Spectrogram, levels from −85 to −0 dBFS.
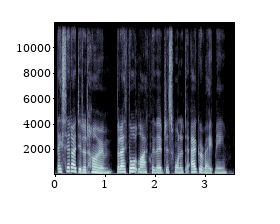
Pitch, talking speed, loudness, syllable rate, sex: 200 Hz, 270 wpm, -17 LUFS, 6.7 syllables/s, female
